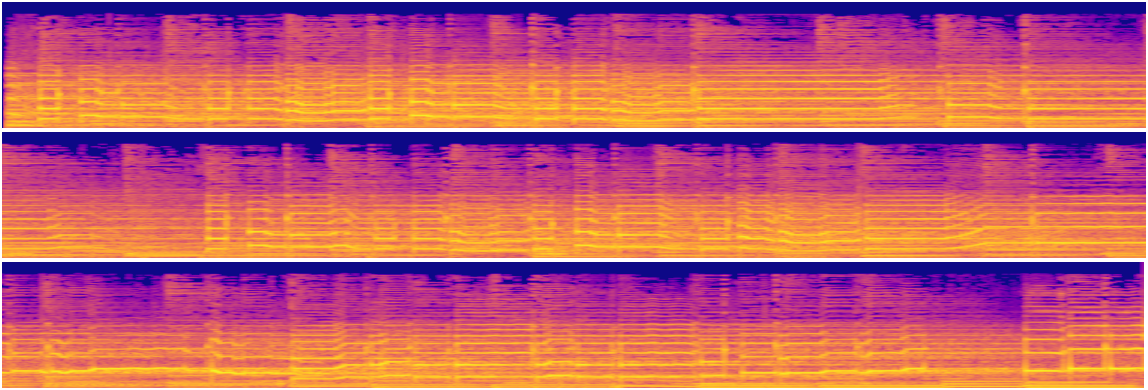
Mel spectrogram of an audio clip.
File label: Ringtone Instrumental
